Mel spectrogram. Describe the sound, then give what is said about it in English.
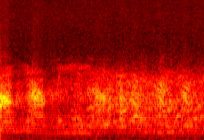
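A bedridden old uncle's croaking, toothless shouting from deep inside a house: a hoarse, garbled, wordless voice that rasps on steadily for about two seconds at a fairly loud level, rising and falling unevenly. “At this moment, a peculiar sound, like the croaking of giant bullfrogs, arises in the dim depths of the house.”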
